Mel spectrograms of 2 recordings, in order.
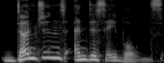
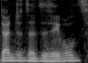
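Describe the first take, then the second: First: The last word ends with an added s. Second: The last word ends without an added s. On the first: "I over pronunciated that" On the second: "I I tongue tie myself"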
